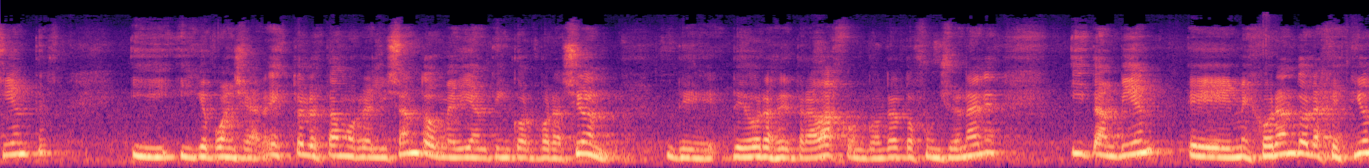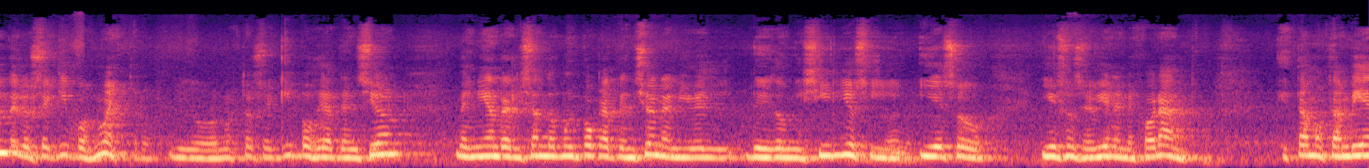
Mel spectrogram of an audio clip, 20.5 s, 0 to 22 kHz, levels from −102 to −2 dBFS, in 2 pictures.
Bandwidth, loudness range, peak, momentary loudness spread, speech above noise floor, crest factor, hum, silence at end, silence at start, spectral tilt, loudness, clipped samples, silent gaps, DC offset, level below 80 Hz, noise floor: 13 kHz; 3 LU; 0 dBFS; 9 LU; 22 dB; 12 dB; none; 0 s; 0 s; -6.5 dB/octave; -14 LUFS; under 0.1%; none; under 0.1%; -52 dBFS; -36 dBFS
